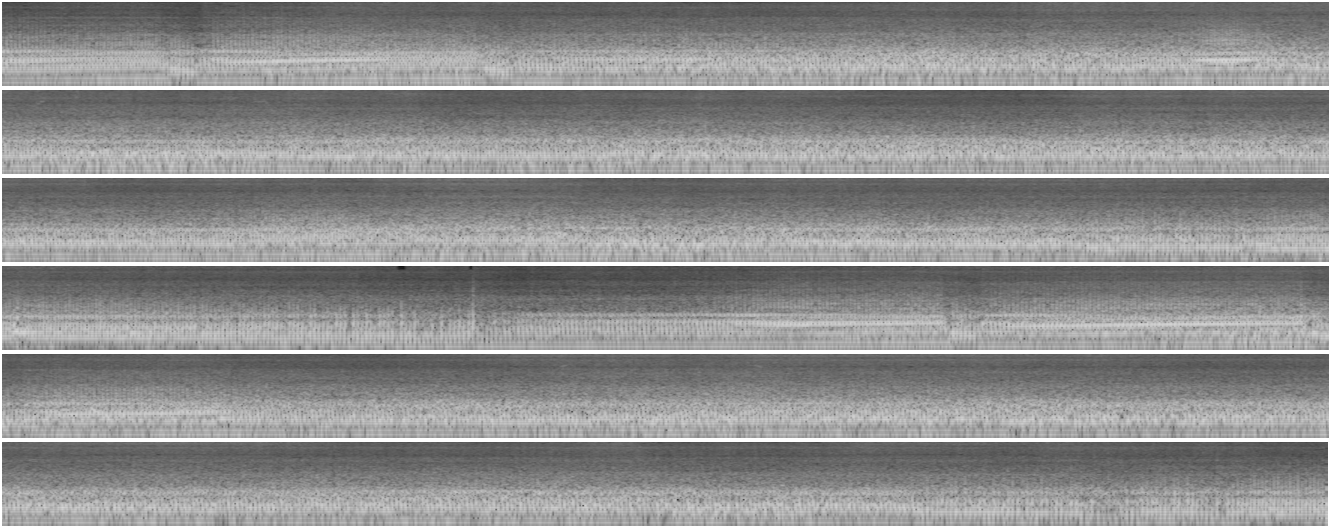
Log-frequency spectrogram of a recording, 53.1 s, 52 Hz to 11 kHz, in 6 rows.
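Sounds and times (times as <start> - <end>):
motorcycle engine accelerating: 0.0 - 53.0.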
